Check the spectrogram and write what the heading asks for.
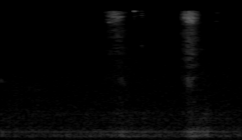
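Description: Near silence: room tone of a small room, with two faint soft rustles about a second in and near the end.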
